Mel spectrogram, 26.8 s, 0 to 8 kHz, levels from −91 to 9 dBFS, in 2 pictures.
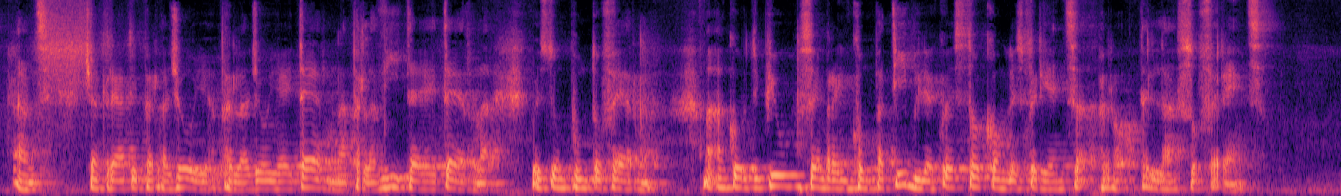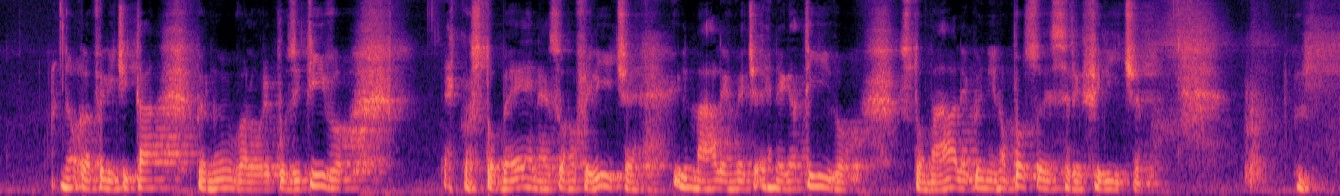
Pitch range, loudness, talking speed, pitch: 115-140 Hz, -17 LUFS, 130 wpm, 125 Hz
